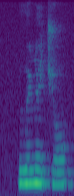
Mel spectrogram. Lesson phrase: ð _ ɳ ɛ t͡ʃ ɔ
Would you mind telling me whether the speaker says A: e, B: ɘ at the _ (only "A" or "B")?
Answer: B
